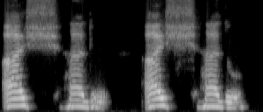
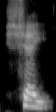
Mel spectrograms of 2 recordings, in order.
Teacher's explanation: जब शीन अदा हो रहा है तो पूरे मुंह में जब आवाज जो है ना, पूरे मखरज इसमें फैल जाएगा, हर तरफ से फैल के निकलेगा, और इसको हम ब्लॉक नहीं करेंगे। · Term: शीन की साउंड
